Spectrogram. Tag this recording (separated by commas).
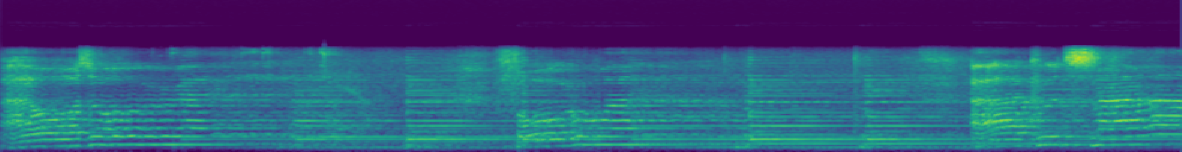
Music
